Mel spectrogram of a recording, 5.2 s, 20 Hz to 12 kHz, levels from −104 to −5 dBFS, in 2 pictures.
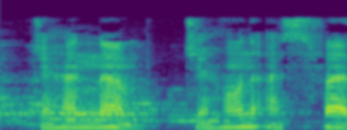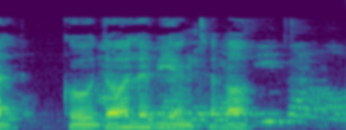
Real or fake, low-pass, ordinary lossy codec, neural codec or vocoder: real; 7.2 kHz; MP3, 64 kbps; none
